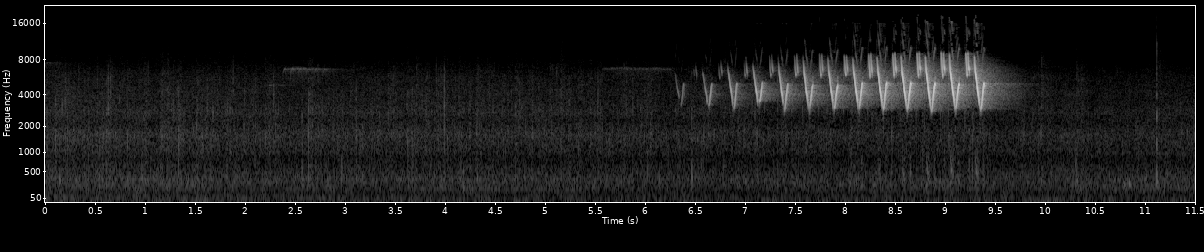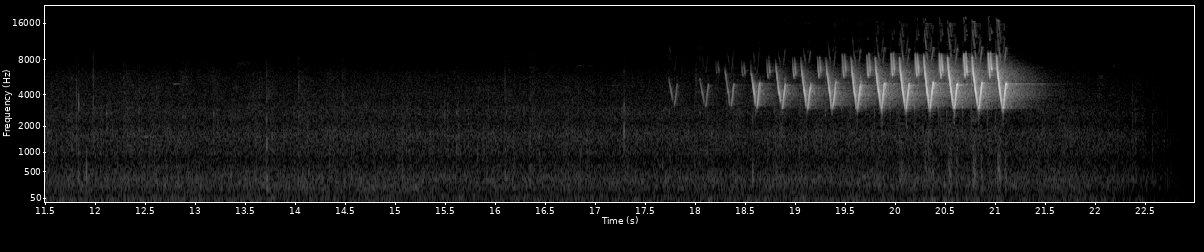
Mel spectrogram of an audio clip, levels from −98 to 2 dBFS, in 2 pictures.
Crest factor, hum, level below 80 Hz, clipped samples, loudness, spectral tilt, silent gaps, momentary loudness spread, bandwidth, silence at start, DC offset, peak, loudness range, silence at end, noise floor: 22 dB; none; -84 dBFS; under 0.1%; -20 LUFS; 6 dB/octave; none; 21 LU; 16 kHz; 6.65 s; under 0.1%; -8 dBFS; 17 LU; 1.8 s; -83 dBFS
